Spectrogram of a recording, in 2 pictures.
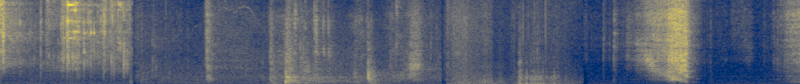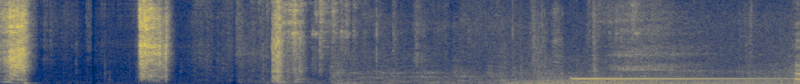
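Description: Keys and small clicks, then several quick swishes of a car seatbelt being pulled out, then a car engine starts about six and a half seconds in and settles into a steady idle, with a single held chime tone over it near the end.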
